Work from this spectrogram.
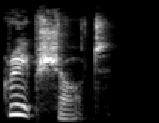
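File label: "grapeshot", British English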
